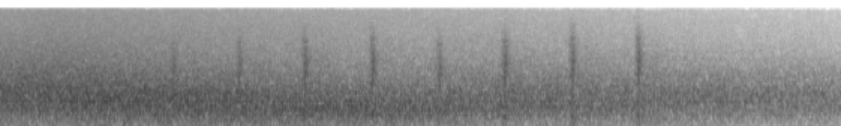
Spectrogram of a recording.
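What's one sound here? Soft footsteps tap on sand.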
